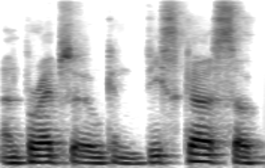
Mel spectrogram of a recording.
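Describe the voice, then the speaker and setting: Older French-accented guest, mellow tone, halting and self-correcting delivery. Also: male voice, mid-range voice, fairly even intonation. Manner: halting, restarts phrases, laughs often. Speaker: guest artist. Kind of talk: casual interview over a call.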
